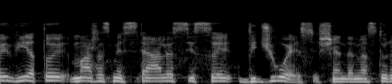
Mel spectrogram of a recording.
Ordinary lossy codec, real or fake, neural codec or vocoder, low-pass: AAC, 64 kbps; fake; codec, 16 kHz, 4 kbps, FreqCodec, larger model; 7.2 kHz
